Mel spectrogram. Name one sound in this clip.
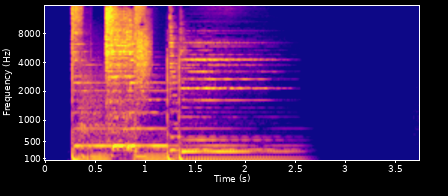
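A short bright electronic jingle plays and rings out.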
